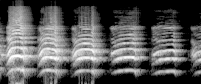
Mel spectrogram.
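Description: A woman laughing loudly and heartily, a rapid run of about seven 'ha' pulses that gradually grow a little softer.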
